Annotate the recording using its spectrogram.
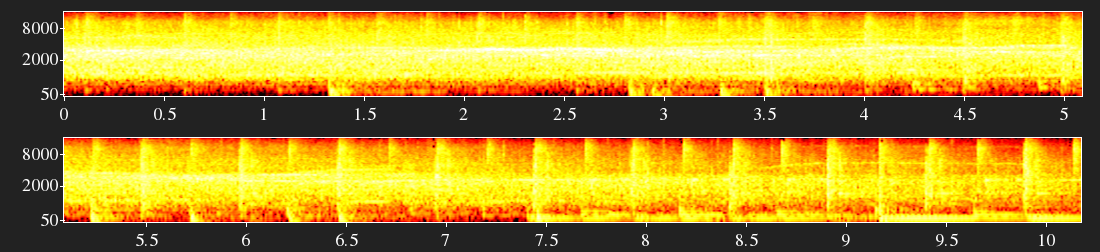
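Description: Live concert crowd cheering and clapping. About seven and a half seconds in, a steady low bass note comes in under the crowd as the band starts the next song.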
